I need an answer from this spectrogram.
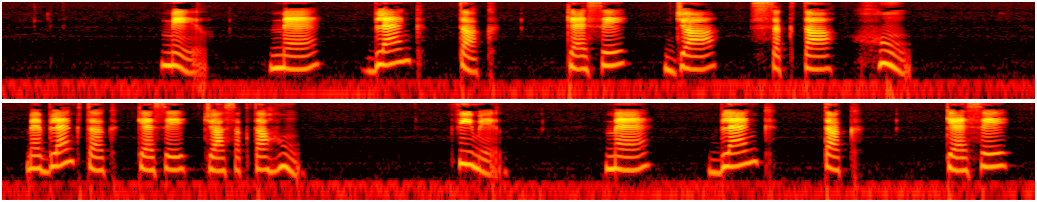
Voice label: How do I get to, Common Hindi Phrases for travel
